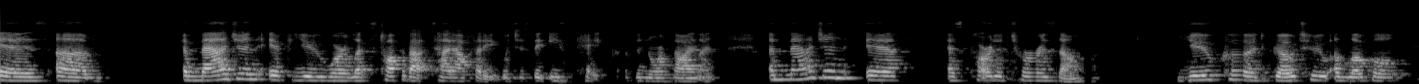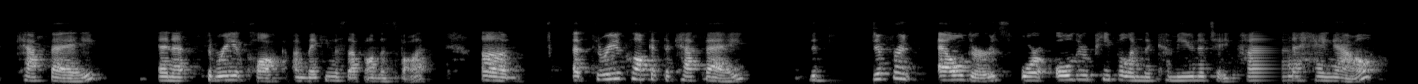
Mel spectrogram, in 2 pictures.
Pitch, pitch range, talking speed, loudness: 190 Hz, 175-215 Hz, 135 wpm, -25 LUFS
